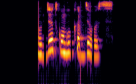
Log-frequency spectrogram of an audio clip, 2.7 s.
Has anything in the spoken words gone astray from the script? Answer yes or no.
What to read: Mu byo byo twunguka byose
yes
